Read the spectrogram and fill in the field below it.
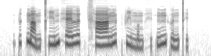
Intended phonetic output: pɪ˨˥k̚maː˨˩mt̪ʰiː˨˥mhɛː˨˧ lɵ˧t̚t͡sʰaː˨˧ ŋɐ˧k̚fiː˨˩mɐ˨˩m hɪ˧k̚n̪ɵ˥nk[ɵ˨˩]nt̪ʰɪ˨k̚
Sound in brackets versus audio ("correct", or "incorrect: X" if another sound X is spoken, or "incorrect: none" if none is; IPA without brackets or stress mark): incorrect: ɵ˨˥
